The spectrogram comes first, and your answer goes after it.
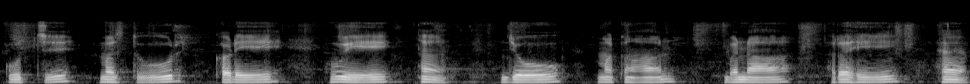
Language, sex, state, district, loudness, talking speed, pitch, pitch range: Hindi, male, Rajasthan, Jaipur, -18 LUFS, 60 wpm, 115 Hz, 110-120 Hz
